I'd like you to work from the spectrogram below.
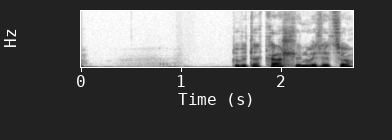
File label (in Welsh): "call", Welsh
